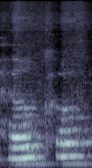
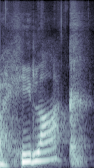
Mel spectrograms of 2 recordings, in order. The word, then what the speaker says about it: HELOC: Can you help get a Helco? A HELOC, Look a home equity line of credit. for a sub-to-deal transaction. Can you get a HELOC for a subject to transaction?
